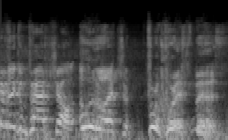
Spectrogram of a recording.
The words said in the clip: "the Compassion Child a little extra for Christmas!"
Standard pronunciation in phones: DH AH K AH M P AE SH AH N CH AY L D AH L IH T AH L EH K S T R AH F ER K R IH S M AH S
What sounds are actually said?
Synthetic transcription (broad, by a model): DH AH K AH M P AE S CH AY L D AH L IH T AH L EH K T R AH F ER K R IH S M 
